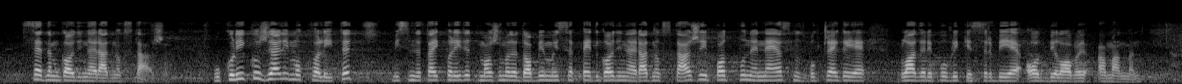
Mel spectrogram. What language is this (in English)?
Serbian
